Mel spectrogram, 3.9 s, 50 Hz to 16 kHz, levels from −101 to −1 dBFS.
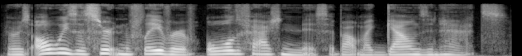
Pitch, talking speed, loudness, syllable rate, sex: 190 Hz, 215 wpm, -18 LUFS, 6.0 syllables/s, female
